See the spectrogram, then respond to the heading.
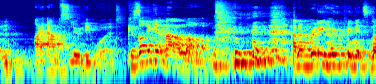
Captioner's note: laughing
